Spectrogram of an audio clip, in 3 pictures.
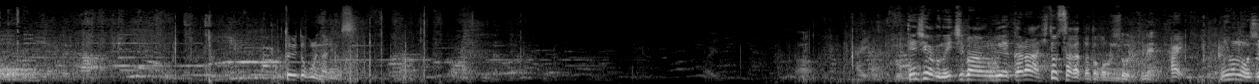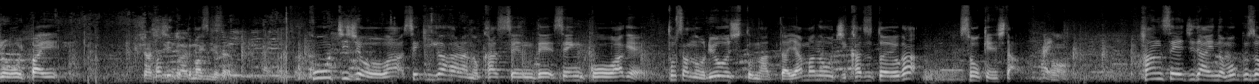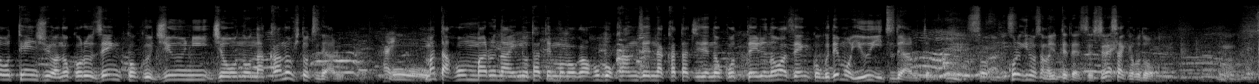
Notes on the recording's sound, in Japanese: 高知県の観光スポットでロケ収録その２（高知市立自由民権記念館、高知城）。高知県の観光名所に実際に行って収録をするという企画その２です。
